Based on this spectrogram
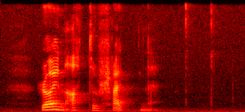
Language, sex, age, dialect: Faroese, female, 61+, Suðuroy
